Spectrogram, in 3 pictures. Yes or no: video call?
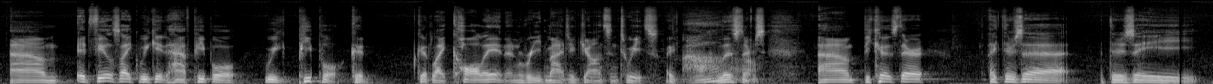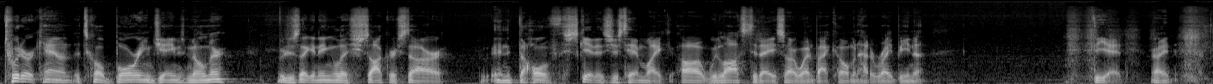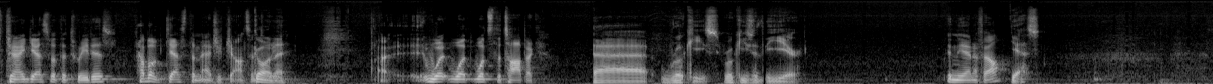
no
